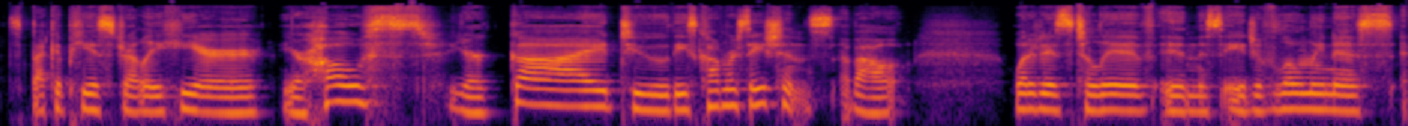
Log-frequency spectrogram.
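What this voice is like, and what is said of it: Sick, congested-sounding voice. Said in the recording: “you can probably hear it in my voice. I am overcoming quite a sickness... being able to breathe through my nose and not cough through these words”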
